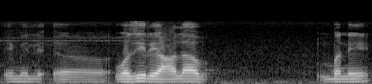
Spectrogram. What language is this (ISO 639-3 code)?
urd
